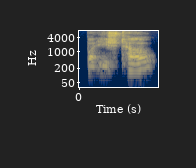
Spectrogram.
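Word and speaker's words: וְאִשְׁתּוֹ: The first word is va'ishto. The first syllable does in fact have a shva. It's a vocal shva, va.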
